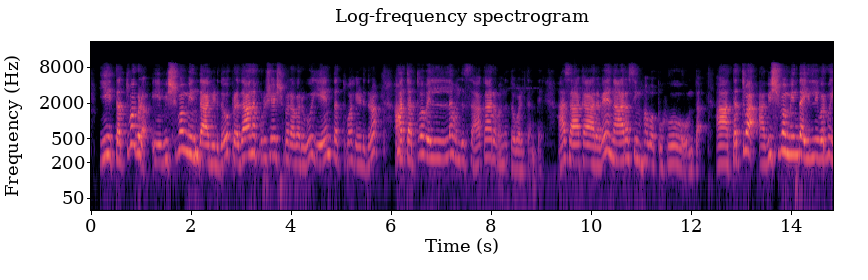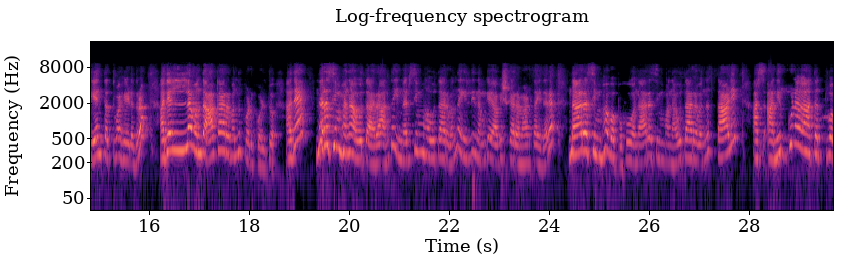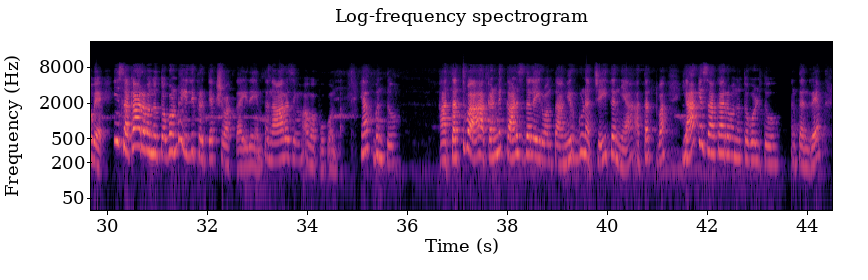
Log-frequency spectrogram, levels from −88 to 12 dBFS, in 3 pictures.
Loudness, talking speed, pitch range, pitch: -22 LUFS, 105 wpm, 200-280 Hz, 235 Hz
